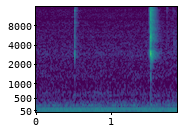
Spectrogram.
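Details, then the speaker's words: Omnipod DASH insulin pod priming after Bluetooth pairing, with two small sharp clicks about a second apart in a quiet room. This is normal priming. "now the new omni pod - does communicate via bluetooth now it says priming can you hear it clicking"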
